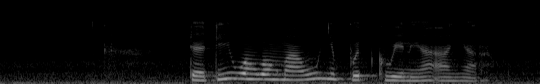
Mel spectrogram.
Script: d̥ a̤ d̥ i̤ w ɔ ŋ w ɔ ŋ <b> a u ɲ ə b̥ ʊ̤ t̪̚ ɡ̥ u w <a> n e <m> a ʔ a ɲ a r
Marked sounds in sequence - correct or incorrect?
incorrect, incorrect, incorrect

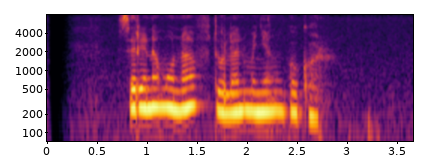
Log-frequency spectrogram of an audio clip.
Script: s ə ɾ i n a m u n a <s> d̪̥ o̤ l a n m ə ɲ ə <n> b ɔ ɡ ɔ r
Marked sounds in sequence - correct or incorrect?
incorrect, incorrect

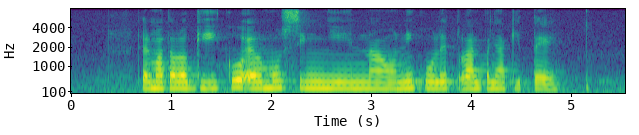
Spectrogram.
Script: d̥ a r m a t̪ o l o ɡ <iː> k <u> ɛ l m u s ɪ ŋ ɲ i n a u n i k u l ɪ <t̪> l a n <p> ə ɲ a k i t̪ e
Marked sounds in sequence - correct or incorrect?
correct, correct, correct, correct

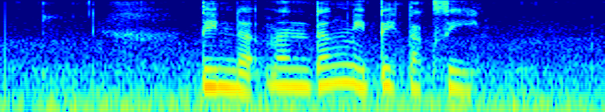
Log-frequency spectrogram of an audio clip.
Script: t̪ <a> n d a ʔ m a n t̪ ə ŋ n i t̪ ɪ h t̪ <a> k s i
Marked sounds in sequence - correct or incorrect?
incorrect, correct

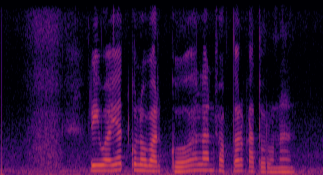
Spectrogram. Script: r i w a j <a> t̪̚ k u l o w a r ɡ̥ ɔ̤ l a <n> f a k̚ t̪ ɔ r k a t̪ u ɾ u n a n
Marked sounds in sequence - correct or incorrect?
correct, correct

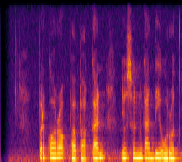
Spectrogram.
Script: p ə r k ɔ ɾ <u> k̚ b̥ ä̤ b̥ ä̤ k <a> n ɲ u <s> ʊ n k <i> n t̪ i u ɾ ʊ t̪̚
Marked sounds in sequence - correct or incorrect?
incorrect, correct, correct, incorrect

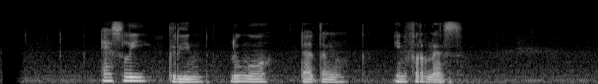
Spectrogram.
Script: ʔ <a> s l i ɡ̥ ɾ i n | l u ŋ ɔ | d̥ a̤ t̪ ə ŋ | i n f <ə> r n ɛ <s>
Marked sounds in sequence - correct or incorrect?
incorrect, correct, correct

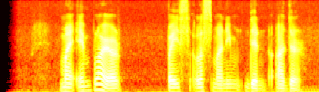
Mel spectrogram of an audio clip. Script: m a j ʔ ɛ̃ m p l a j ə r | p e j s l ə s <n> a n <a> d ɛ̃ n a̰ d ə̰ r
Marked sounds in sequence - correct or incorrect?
incorrect, incorrect

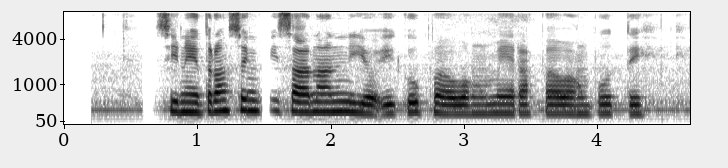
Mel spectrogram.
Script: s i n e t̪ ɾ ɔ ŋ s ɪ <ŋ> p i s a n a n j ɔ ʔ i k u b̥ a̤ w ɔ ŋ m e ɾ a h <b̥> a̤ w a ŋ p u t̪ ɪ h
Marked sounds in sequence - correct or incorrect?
correct, correct

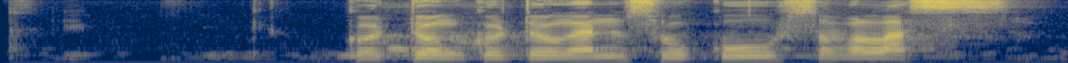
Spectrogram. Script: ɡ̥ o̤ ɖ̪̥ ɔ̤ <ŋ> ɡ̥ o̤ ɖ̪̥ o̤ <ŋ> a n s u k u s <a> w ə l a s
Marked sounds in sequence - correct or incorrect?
correct, correct, incorrect

